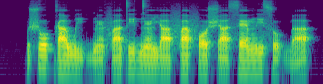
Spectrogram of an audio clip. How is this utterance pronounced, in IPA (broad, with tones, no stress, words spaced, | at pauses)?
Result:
ʃo˦ka˧wi˨ ɡ͡bɛ̃˨fa˨˦ti˦dɛ̃˧ ja˧ fa˦fɔ˦ʃa˧ sɛ˧mi˧so˨ ɡ͡ba˨˦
